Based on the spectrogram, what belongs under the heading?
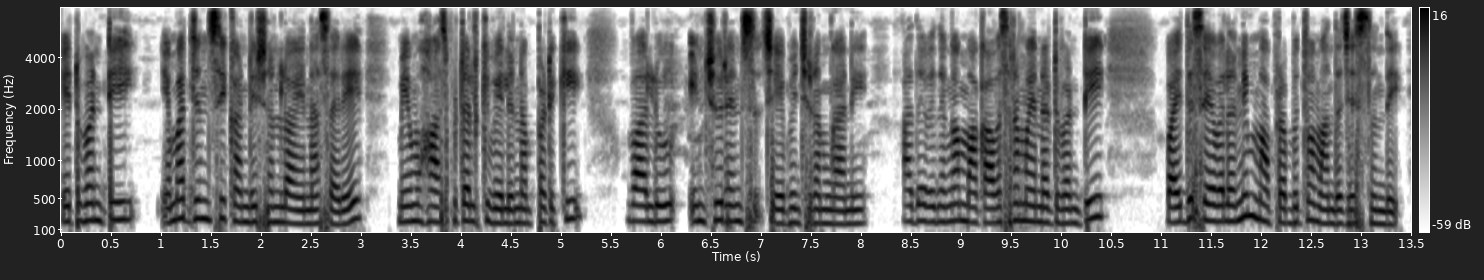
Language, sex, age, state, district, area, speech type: Telugu, female, 18-30, Andhra Pradesh, Kadapa, rural, spontaneous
